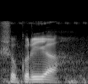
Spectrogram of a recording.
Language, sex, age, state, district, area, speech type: Urdu, male, 60+, Uttar Pradesh, Shahjahanpur, rural, spontaneous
